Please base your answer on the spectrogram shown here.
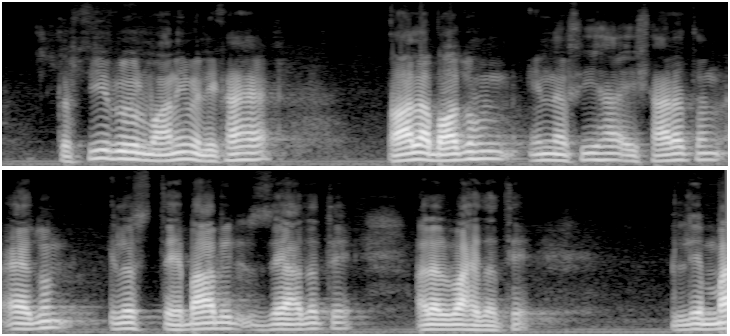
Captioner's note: Arabic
